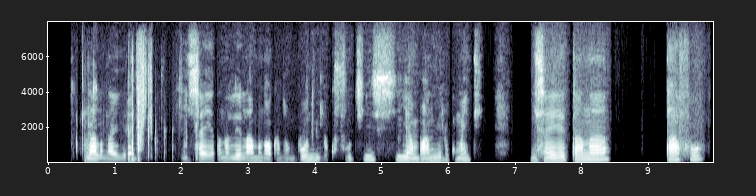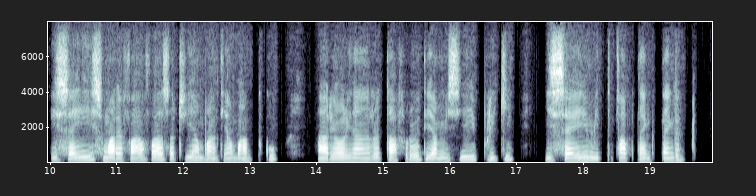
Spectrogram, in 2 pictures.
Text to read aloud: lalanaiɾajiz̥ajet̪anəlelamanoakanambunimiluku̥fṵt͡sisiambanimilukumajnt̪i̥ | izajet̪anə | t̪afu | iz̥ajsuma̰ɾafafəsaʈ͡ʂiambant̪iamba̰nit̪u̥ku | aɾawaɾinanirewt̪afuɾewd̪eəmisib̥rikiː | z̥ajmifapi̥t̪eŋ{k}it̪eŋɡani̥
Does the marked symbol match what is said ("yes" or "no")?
no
